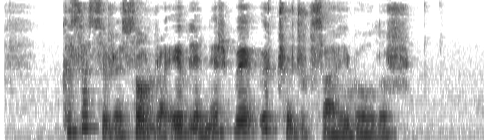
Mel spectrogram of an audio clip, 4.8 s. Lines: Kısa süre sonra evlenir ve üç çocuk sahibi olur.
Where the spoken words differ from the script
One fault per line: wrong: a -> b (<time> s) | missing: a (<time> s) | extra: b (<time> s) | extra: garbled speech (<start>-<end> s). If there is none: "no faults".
no faults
